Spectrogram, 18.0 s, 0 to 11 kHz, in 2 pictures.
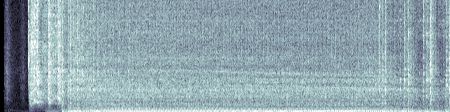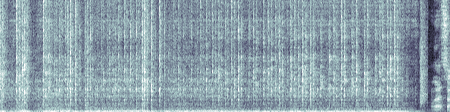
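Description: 2009 Honda VTX1300 V-twin starting and running, steady at first and then stumbling and uneven from about halfway, before it stops near the end. It sounds bad. This is typical of a fuel problem on the carburetor's pilot circuit, compounded by vacuum leaks and a faulty vacuum-actuated petcock.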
